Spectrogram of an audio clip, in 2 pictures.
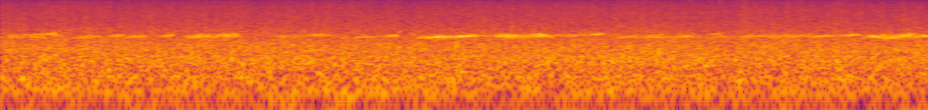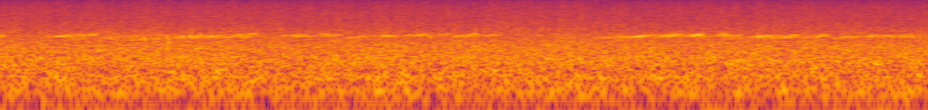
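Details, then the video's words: Frogs beside a river deep in a pristine forest of trees and moss-covered ground, a steady high trilling chorus running unbroken through the whole stretch, pulsing in short bursts, over the constant broad rush of flowing water. "River and Frogs sleep sounds"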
